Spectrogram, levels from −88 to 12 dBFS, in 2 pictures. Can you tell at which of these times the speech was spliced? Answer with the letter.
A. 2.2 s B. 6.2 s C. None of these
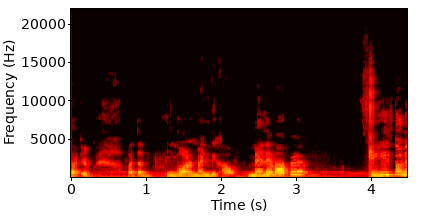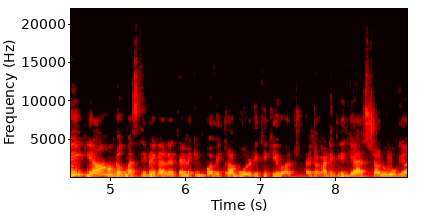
A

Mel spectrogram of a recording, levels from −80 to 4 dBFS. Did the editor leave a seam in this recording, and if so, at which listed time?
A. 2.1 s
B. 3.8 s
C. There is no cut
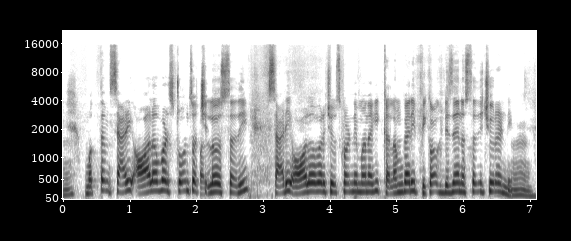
A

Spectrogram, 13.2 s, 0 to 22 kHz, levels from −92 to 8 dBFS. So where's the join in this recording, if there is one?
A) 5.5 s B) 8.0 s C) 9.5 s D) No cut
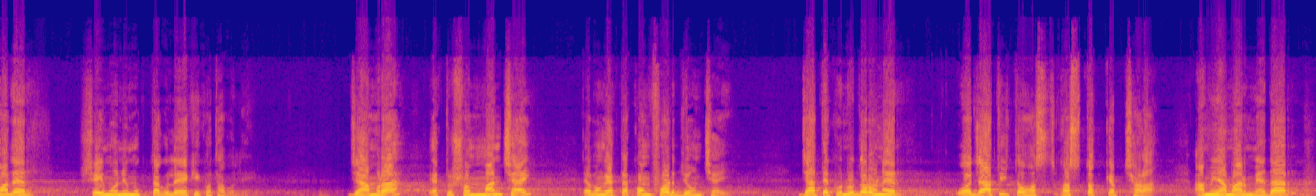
D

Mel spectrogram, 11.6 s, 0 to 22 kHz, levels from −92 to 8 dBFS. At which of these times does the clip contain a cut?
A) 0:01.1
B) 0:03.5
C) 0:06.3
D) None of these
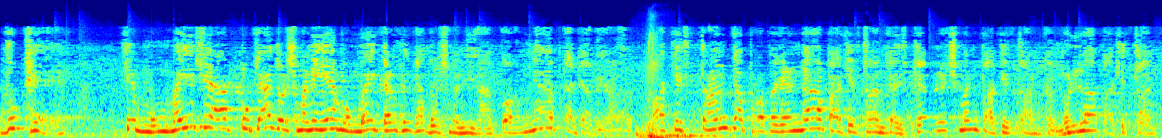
C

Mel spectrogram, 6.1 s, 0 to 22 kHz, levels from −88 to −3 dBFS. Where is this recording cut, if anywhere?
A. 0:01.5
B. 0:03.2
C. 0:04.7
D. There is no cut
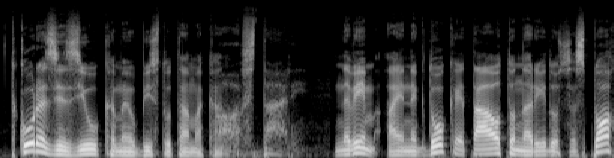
B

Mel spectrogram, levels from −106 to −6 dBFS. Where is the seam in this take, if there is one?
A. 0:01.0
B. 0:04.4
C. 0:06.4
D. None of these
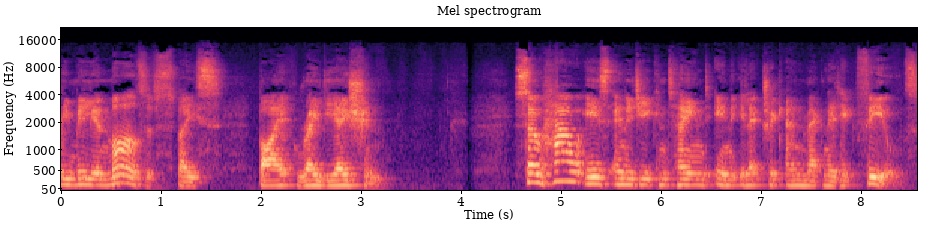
A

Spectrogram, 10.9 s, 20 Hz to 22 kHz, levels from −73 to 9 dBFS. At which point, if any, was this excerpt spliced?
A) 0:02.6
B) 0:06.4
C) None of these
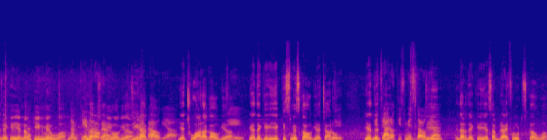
A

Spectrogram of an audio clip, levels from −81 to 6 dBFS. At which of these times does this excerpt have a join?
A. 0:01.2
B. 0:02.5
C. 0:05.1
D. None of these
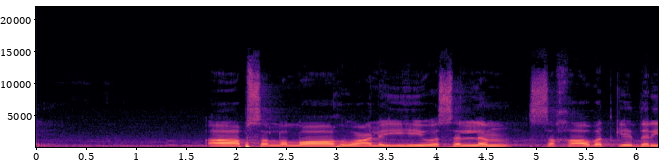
D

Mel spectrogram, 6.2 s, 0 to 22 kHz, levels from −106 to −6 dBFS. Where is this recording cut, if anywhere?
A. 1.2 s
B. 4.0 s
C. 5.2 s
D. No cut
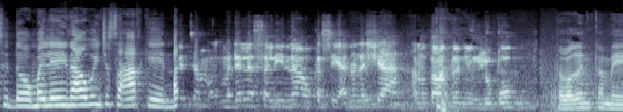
C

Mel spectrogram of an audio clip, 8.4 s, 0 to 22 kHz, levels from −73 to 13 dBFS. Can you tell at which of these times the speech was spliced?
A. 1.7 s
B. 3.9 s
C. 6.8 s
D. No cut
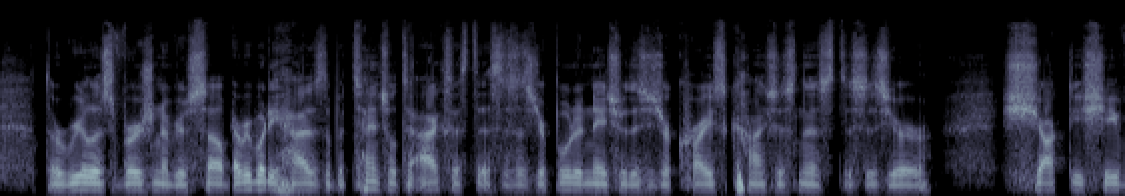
A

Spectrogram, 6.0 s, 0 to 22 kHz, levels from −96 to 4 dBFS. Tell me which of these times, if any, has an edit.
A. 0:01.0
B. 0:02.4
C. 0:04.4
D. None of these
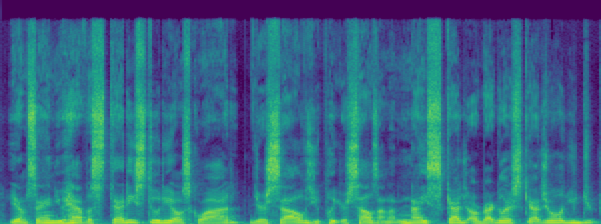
B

